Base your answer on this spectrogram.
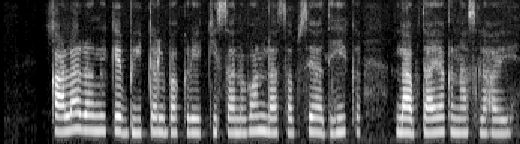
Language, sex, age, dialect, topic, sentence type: Magahi, female, 41-45, Western, agriculture, statement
